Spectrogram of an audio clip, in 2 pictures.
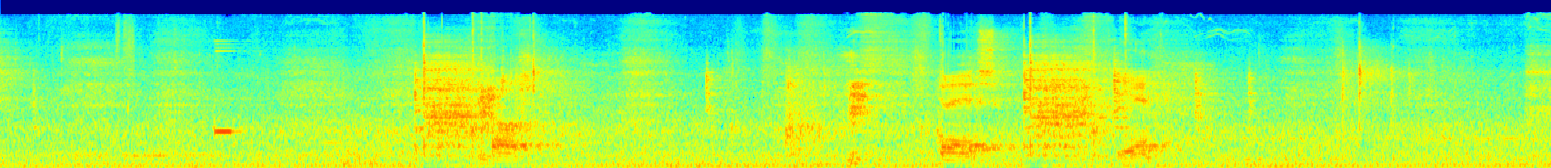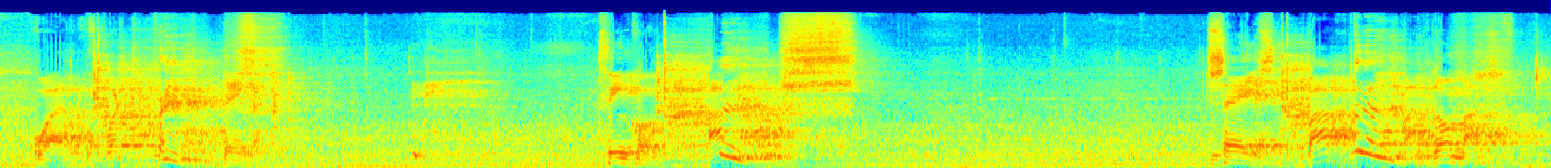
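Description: A young man grunts and breathes hard with effort.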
